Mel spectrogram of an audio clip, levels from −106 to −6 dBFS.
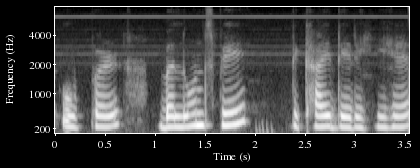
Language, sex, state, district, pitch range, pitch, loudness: Hindi, female, Assam, Kamrup Metropolitan, 240-275 Hz, 245 Hz, -16 LUFS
